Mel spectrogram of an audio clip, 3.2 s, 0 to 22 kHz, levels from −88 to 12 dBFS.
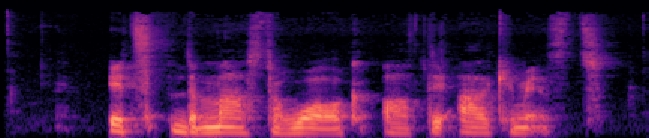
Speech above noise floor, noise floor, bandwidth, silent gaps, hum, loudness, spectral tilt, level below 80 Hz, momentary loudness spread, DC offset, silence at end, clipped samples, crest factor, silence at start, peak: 39 dB; -57 dBFS; 16 kHz; none; none; -18 LUFS; -6 dB/octave; -60 dBFS; 9 LU; under 0.1%; 0.25 s; under 0.1%; 18 dB; 0.55 s; -2 dBFS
